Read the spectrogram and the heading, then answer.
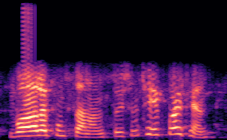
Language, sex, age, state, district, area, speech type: Kashmiri, male, 30-45, Jammu and Kashmir, Srinagar, urban, conversation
